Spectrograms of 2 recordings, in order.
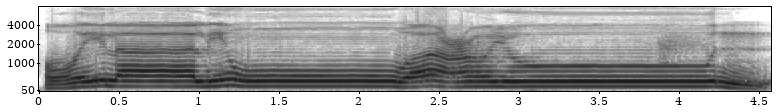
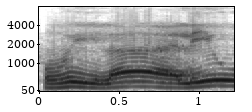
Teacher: Di sini tanwin bertemu waw, ya. Tanwin bertemu waw atau nun sukun bertemu waw itu dihukumi sebagai idgham bi gunnah. Jadi ada gunnahnya, ditahan 2 harokat.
